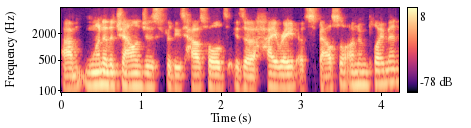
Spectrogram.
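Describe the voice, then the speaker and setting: At a fairly quick pace, a man with a medium pitch speaks in a monotone, flat intonation. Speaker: anti-hunger policy advocate. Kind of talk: webinar presentation. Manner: fast.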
